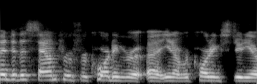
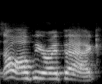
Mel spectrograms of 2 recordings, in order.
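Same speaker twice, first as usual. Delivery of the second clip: higher-pitched, tossed-off mock promise; breezy excuse; 6 semitones higher than usual. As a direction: toss it off as an easy exit line. Imagined Bond casually leaving lovers.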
